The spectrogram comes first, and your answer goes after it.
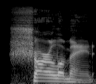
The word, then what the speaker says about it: Charlemagne: Charlemagne. Okay, I got it now. Maine would be pronounced ma.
